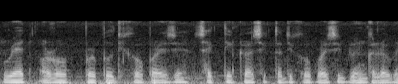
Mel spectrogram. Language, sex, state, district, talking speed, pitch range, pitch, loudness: Nagamese, male, Nagaland, Kohima, 255 wpm, 90-100 Hz, 95 Hz, -15 LUFS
